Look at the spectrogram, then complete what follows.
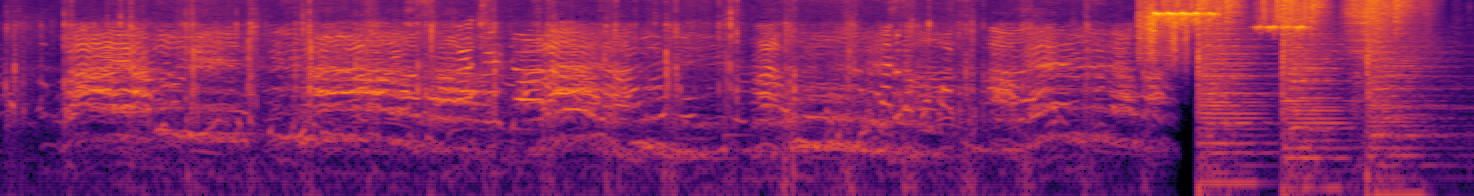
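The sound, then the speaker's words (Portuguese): Village ambience in Sierra Leone or Liberia, filled with a crowd of children shouting, calling and chattering loudly and continuously, their high voices overlapping, before cutting abruptly to a brief, different tonal sound at the end. “O som ambiente que ouvimos foi captado por este casal português na sua viagem à Serra Leoa e Libéria.”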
